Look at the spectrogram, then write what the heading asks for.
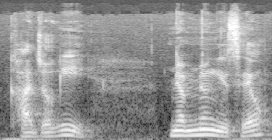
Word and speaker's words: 가족이 몇 명이세요: म्यत म्यंग इसेयो खाजोगी म्यंग इसेयो। इसको जल्दी से मिला के बोलेंगे तो म्यत में त का प्रोनाउंसिएशन बहुत ज़्यादा क्लियर नहीं आएगा। म्यंग इसेयो ऐसे आएगा।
